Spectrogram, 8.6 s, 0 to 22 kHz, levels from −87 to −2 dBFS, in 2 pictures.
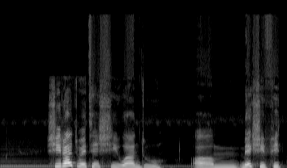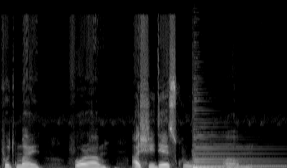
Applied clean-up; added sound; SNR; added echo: none; Acoustic guitar / Strum; 14 dB; none.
